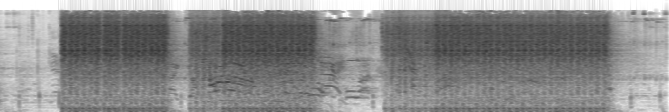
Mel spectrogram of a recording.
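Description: A submachine gun fires rapid bursts that echo through a large hall.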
